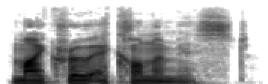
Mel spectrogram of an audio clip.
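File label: "microeconomist", British English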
